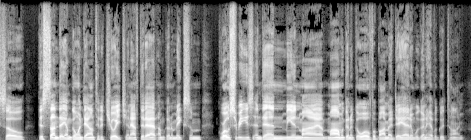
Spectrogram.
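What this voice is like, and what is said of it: Put-on New Orleans yat accent. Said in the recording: “the true New Orleans accent is what they call a yat accent”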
